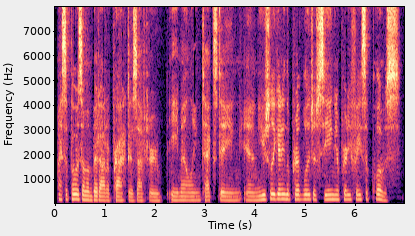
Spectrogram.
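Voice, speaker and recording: A woman's voice: sits low, steady tone, fairly quick, close to an everyday voice. A woman playing an affectionate, wry mafia boss who misses her partner, speaking in an intimate, conversational roleplay monologue like a voicemail. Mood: tender, sheepish. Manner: conversational, affectionate, gently self-deprecating, wry. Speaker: audio roleplay voice actor.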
